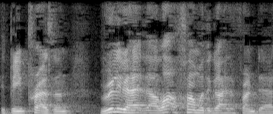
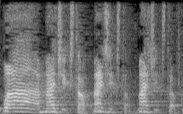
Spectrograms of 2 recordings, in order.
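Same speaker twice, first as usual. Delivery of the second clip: higher, playful conjuring patter; mock wizardry; 6 semitones higher than usual. Desk agent fixing the ticket, playful mock-magic patter. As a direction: imitate someone working magic, pitched up.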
